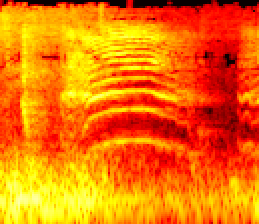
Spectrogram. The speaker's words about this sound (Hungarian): A megszületés után az élet első jelei ezek. Az első hangok a csecsemőtől mindenütt a világon egyetemes nyelven. De hogy hol sír fel az újszülött, már nem mindegy.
